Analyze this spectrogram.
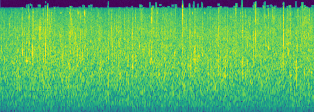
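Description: Steady rain pattering on a road on a quiet night, a dense, even hiss of countless small drops with faint crackles, continuous, with no voices.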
